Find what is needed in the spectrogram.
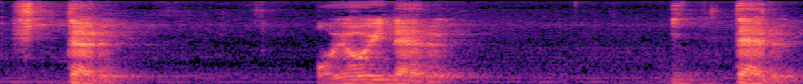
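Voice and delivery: "shitteru" with the i dropped; contracted form. Shown as a demonstration. Teacher showing natural Tokyo contraction, dropping the i. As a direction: clip the i out of "itteru".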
